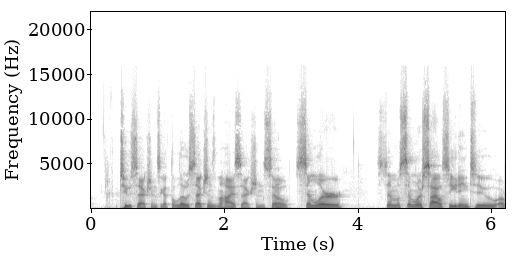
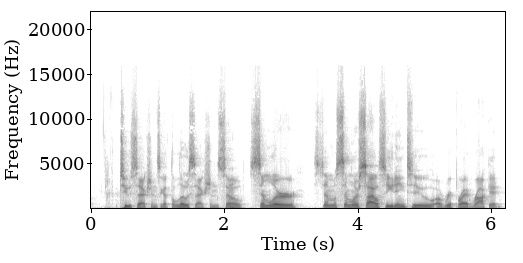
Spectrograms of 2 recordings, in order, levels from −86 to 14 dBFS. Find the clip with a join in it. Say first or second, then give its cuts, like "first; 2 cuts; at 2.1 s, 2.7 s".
second; 2 cuts; at 1.5 s, 3.2 s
